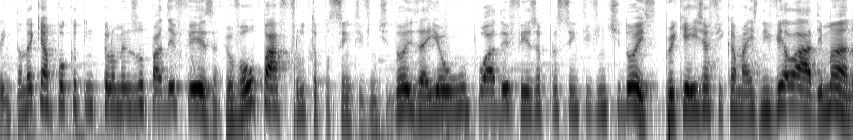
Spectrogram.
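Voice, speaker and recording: A young Brazilian man talks through his gameplay in a loose, rambling way, packing his sentences with slang fillers. His voice sits a little high for a man. A faint hiss runs under the recording. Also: darkish tone. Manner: slangy, rambling, full of fillers like "mano" and "velho". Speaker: gaming YouTuber. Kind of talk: casual gameplay commentary.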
